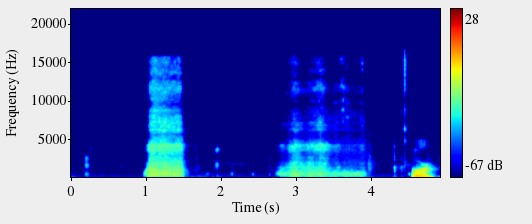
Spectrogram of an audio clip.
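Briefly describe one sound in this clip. Breath rushes as an elderly woman blows softly.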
